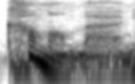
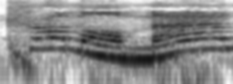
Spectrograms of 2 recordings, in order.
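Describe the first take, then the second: First: Low, gentle appeal; softened tone. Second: High-pitched shouted appeal; shouting out the window. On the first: Driver to a man whose lip quivers, softened tone. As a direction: talk him down kindly. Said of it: "then I softened my tone". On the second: Driver challenging a bottle smasher across the road, shouting. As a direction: yell it from a car window. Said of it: "I started shouting out of the window". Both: Retold or imitated.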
